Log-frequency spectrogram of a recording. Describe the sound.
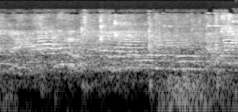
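Basketball dribbled down the court during a boys' high school game: faint, quick bounces under a steady wash of crowd noise and voices.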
